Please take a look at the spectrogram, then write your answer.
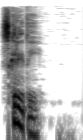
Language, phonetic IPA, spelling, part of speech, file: Russian, [ˈskrɨtɨj], скрытый, verb / adjective, Ru-скрытый.ogg
- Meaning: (verb) past passive perfective participle of скрыть (skrytʹ); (adjective) 1. concealed, hidden 2. latent 3. secret 4. covert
